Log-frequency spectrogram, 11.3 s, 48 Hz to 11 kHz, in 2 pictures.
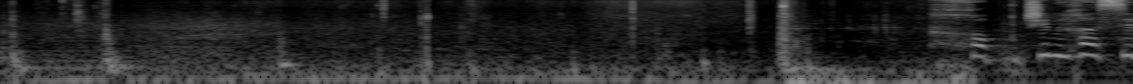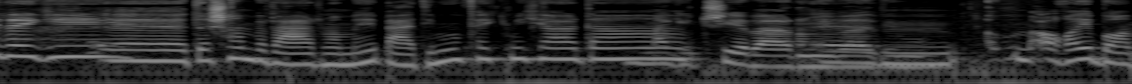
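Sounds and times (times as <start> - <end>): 
thumps and clicks of car doors while people get into a car: 0.0 - 1.6, 3.5 - 4.5
car door closing thud: 3.8 - 4.4
speech: 4.9 - 11.3.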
